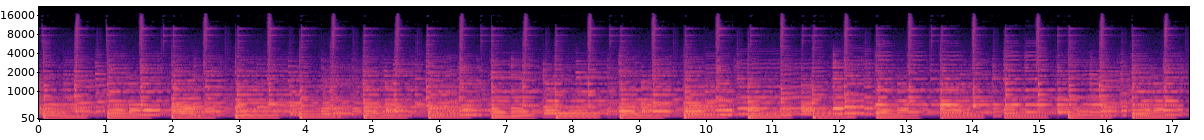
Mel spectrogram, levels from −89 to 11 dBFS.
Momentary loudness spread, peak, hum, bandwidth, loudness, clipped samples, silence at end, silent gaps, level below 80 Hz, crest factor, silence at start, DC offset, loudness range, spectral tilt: 4 LU; -2 dBFS; none; 17 kHz; -20 LUFS; under 0.1%; 0 s; none; -34 dBFS; 18 dB; 0 s; under 0.1%; 1 LU; -6 dB/octave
